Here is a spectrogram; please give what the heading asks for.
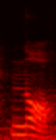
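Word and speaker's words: know: at the beginning part of the word k is silent we can see in the words like no okay the letter k it comes right before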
